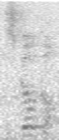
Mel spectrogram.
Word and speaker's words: Schuylkill: I'm not going to say the word because I can't pronounce it. Schuylkill. What is it? Schuylkill.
